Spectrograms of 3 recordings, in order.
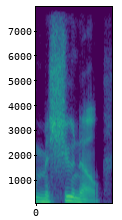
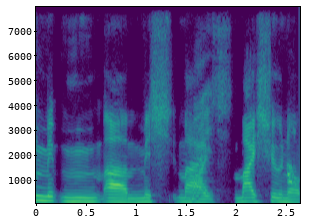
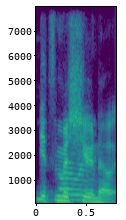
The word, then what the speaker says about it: Myshuno: I'm surprised you didn't correct me by saying Myshuno, because like I always say my Shuno or something like that. I actually just thought I was saying it wrong. No, it's Myshuno. It's technically Myshuno.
